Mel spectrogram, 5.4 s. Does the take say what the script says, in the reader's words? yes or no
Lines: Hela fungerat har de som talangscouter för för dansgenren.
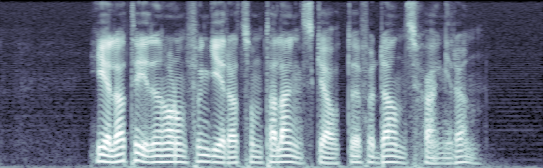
no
